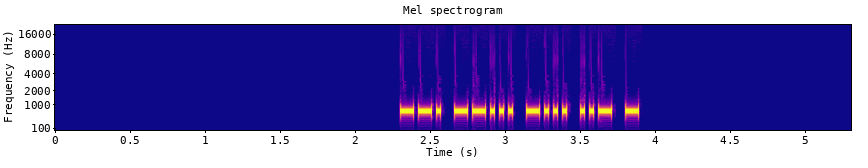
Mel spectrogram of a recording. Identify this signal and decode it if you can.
Morse code, heard as a keyed tone, about 40 wpm, 700 Hz. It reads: G7BUT
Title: DXCC-100 Call Signs - 5 Characters - Repeated 3x - 40wpm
